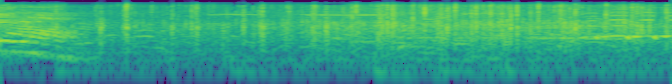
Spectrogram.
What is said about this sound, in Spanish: Fuerte aplauso para todas nosotras que Desde la Comisión de Mujeres Trabajadoras de GELATAM, les saludamos orgullosas en este día tan significativo.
